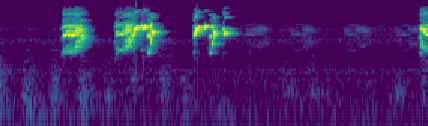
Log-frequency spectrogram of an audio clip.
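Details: Lovebird in a voice-battle singing contest, gacor ngekek style: three loud, harsh, rasping bursts in quick succession, a quiet gap, then another shrill burst at the end.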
